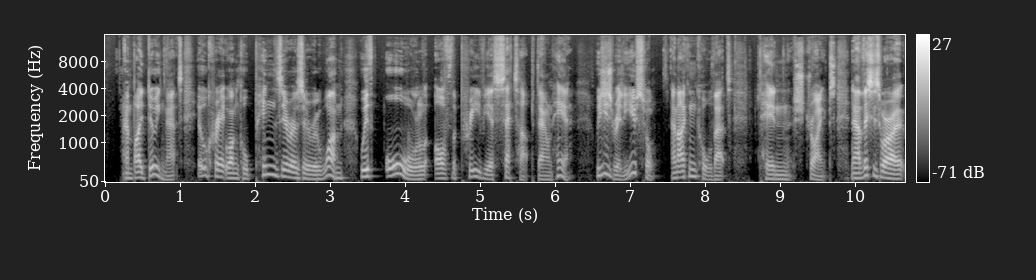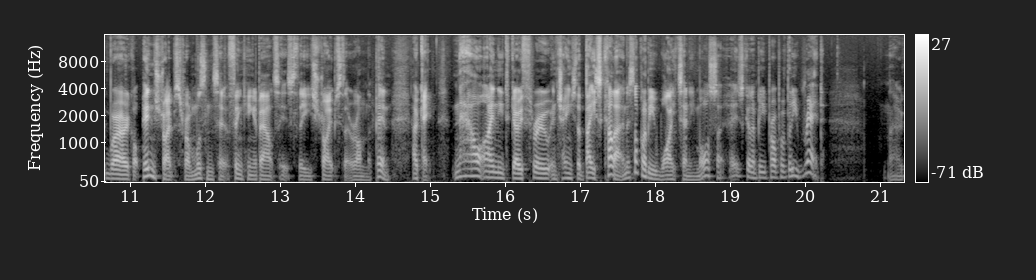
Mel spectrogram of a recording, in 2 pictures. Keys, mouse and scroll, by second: 0.5 click, 3.2 scroll down 1, 5.5 scroll up 1, 7.2 click, 8.1 shift+p, 8.4 n, 8.7 space, 9.0 shift+s, 10.6-12.5 typing, 14.0 Return, 15.2-15.5 scroll down 1, 16.9 click, 19.5 click.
